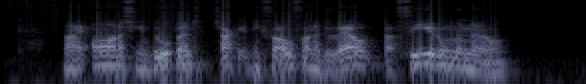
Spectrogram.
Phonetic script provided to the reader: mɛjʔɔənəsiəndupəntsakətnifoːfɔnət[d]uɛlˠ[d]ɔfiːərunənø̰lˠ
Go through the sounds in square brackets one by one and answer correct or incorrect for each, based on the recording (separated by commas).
correct, correct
